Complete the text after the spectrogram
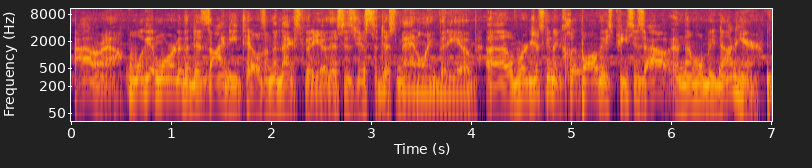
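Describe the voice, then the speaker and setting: A man's voice: fairly low pitch, sing-song, quick pace, music in the background. A man narrating a hands-on electronics teardown in an informal, wry, self-deprecating and mildly crude way. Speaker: host of an electronics teardown channel. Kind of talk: casual hands-on tutorial narration.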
